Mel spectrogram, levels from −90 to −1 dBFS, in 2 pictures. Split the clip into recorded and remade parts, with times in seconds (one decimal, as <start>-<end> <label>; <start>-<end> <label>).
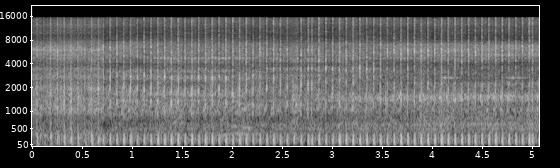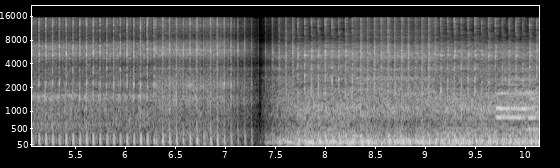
0.0-0.7 remade; 0.7-6.3 recorded; 6.3-7.7 remade; 7.7-8.3 recorded; 8.3-9.1 remade; 9.1-10.1 recorded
